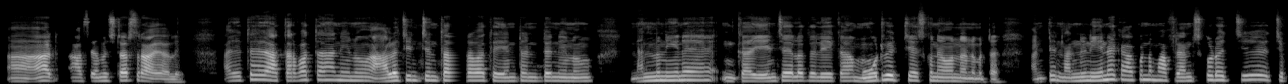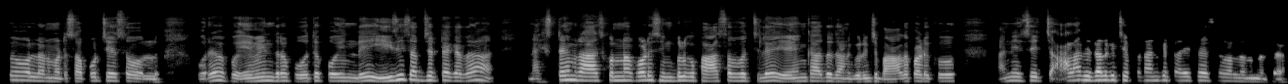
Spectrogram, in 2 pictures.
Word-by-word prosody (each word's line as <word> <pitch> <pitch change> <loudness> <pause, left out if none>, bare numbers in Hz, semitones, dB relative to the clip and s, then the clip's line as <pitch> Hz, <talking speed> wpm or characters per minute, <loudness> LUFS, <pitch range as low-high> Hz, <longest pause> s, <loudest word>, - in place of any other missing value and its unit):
ఆ! 150 - -2 0.6
ఆ - - -1
సెమిస్టర్స్ 170 +3 +1
రాయాలి. 125 -6 +2 0.5
అయితే 185 +5 -3 0.2
ఆ - - +6
తర్వాత 205 +4 0 0.2
నేను 185 -2 -1 0.2
ఆలోచించిన 190 +4 +2
తర్వాత 185 0 +1
ఏంటంటే, 165 +1 -2
నేను 160 -1 -1 0.6
నన్ను 175 +5 +1
నేనే 195 +1 +3 0.4
ఇంకా 155 +1 -3 0.2
ఏం 155 - 0
చేయాలో 180 0 +3
తెలియక 170 0 -1 0.2
మోటివేట్ 200 +6 +4
చేసుకునేవాడిని 170 -4 0
అనమాట. 135 -3 -4 0.4
అంటే 275 -4 -5
నన్ను 165 +3 0
నేనే 200 +5 +4
కాకుండా 210 +1 0
మా 190 - +4
ఫ్రెండ్స్ 170 +1 -2
కూడా 205 -1 +3
వచ్చి 205 +2 -5 0.3
చెప్పేవాళ్ళు 190 +1 -2
అనమాట, 145 -2 -4
సపోర్ట్ 170 +4 -3
చేసేవాళ్ళు. 145 -7 -1 0.4
"ఒరేయ్! 185 +8 +2 0.3
ఏమైందిరా? 175 +2 0
పోతే 150 +4 -1
పోయింది. 165 0 0 0.2
ఈజీ 200 +7 +4
సబ్జెక్టే 195 -1 0
కదా! 175 +4 0 0.6
నెక్స్ట్ 130 -3 -7
టైం 210 +1 +5
రాసుకున్నా 185 +1 +4
కూడా 195 +1 +4
సింపుల్‌గా 180 +1 0
పాస్ 155 +2 +2
అవ్వచ్చులే. 165 0 0 0.2
ఏం 150 +2 -3
కాదు. 160 0 +1
దాని 140 -1 -3
గురించి 145 +2 -2
బాధపడకు" 150 +3 0 0.6
అనేసి 175 +1 -2 0.2
చాలా 190 +2 0
విధాలుగా 195 +1 +3
చెప్పడానికి 190 +1 -4
ట్రై 180 -1 0
చేసేవాళ్ళు 165 -3 -3
అనమాట. 275 -3 -4
175 Hz, 135 wpm, -24 LUFS, 160-190 Hz, 0.6 s, ఆ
